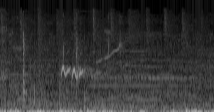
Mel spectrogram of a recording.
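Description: Minecraft parrots squawking aboard a pirate ship build: a short, warbling bird call over a low, steady game background, faint and brief.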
